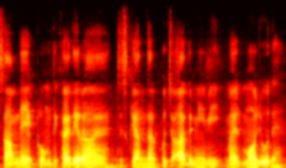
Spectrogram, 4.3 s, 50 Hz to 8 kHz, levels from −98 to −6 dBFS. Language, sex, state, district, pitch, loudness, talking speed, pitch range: Hindi, male, Uttar Pradesh, Shamli, 120 Hz, -21 LUFS, 195 wpm, 115-120 Hz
